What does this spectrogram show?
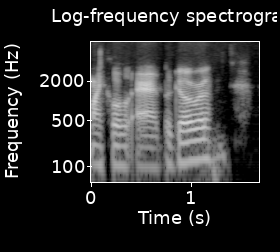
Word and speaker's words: Mbogoro: And I'm here today with my colleague Michael Mbogoro. I think the M is silent. I think it is, yeah. It is.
